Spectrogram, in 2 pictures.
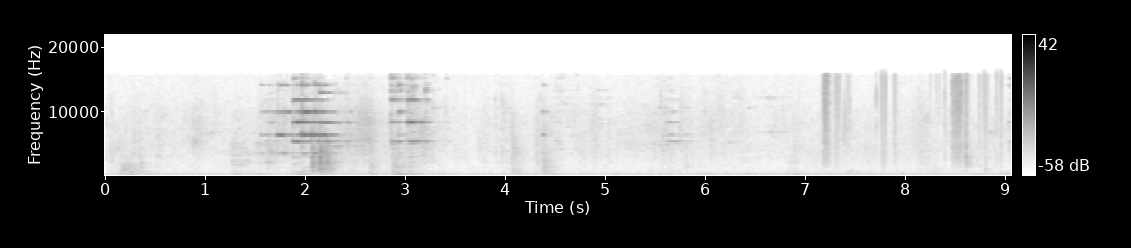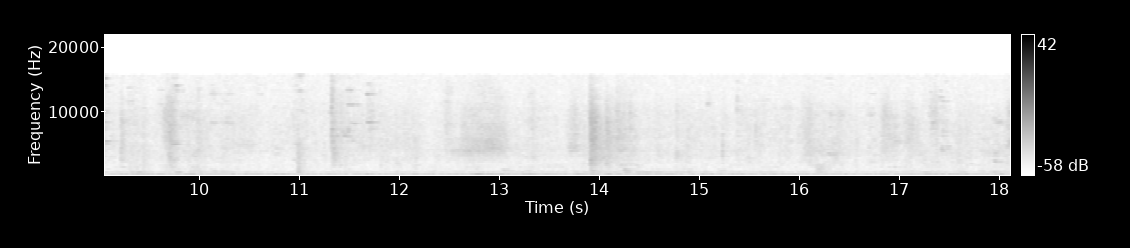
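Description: A congregation murmurs and shuffles softly in a large echoing hall.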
